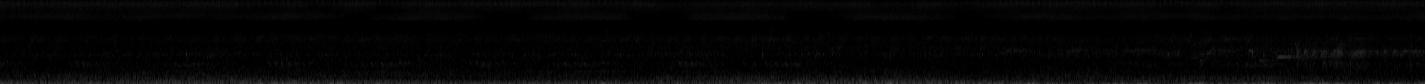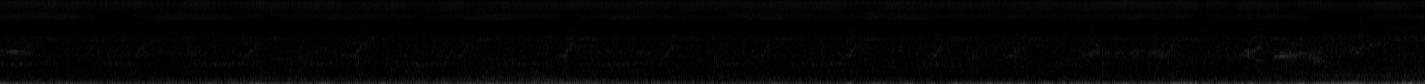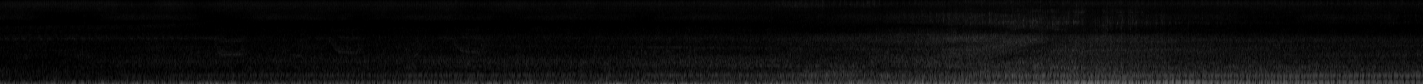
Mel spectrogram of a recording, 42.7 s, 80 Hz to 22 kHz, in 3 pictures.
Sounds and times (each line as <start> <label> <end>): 28.1 traffic sound 42.7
